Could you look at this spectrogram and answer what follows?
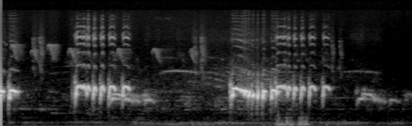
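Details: Zebra dove, local type with a big melodious voice, sings two bursts of quick rolling coos with trilled endings, separated by quiet spells, plus a brief low thump in the background.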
